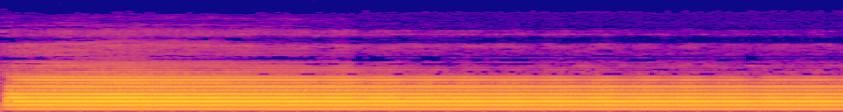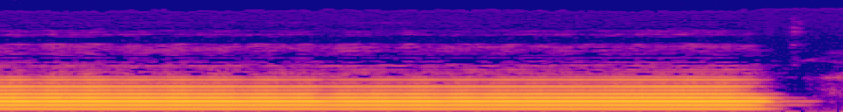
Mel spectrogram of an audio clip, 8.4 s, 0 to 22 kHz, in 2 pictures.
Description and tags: One-shot from Versilian Studios Chamber Orchestra 2: Community Edition sampling project.
Instrument family: Woodwinds
Instrument: Bassoon
Articulation: vibrato sustain
Note: C3
Midi note: 48
Midi velocity (center): 95
Microphone: 2x Rode NT1-A
Performer: P. Sauter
